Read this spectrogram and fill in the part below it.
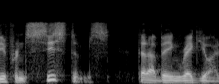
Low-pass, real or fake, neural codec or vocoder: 7.2 kHz; real; none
